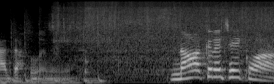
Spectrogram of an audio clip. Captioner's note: pan sizzling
